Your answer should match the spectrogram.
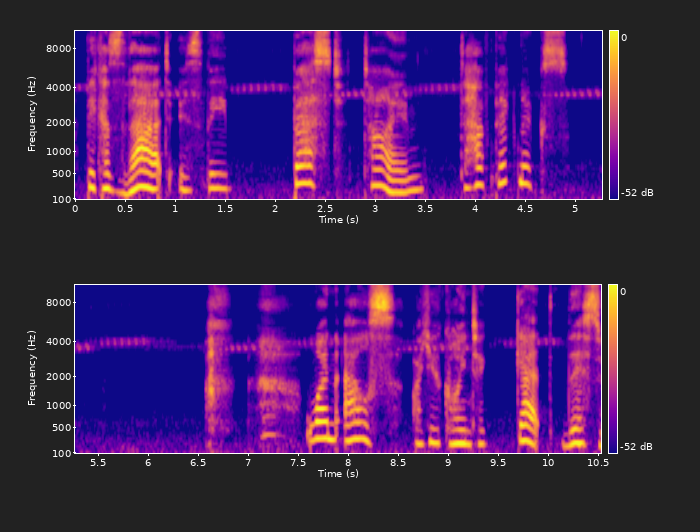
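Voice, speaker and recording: Woman acting as tipsy flirty ex gf in an audio roleplay, super slow n drawn out, swoopy teasing voice, faint crickets behind. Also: mid-range voice. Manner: coy, teasing, mock-wounded, drawn-out with breathy dips. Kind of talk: intimate audio roleplay acting addressed to listener.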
